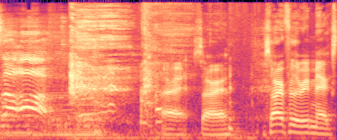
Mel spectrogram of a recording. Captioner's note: laughs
